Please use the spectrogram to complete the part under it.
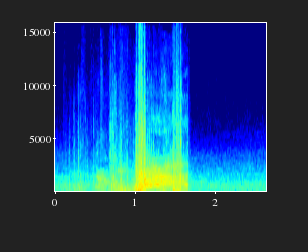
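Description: Football players' pads crash together in a tackle.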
